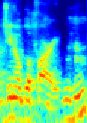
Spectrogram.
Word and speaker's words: Ginobili: guess i should have stated we're talking about geno it's that how i pronounce that that's right ginobili and he's the chairman of the board right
